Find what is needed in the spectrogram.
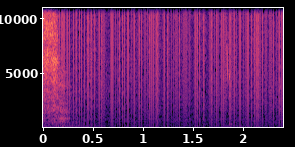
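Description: A quiet, steady hiss of microphone and room noise in a pause between spoken phrases, with no other distinct sound.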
